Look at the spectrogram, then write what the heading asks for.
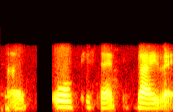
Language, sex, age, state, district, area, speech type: Kannada, female, 18-30, Karnataka, Dakshina Kannada, rural, conversation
